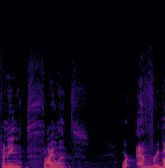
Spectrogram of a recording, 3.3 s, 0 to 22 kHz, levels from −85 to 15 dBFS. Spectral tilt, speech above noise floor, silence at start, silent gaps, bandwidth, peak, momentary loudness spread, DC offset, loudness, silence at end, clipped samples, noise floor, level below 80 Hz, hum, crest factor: -5.5 dB/octave; 34 dB; 0 s; none; 16 kHz; -16 dBFS; 19 LU; under 0.1%; -38 LUFS; 0 s; under 0.1%; -72 dBFS; under -90 dBFS; none; 22 dB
